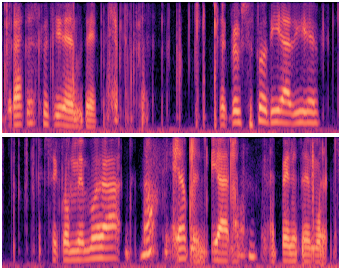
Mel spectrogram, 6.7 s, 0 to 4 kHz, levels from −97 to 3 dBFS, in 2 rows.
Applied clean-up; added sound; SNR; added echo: neural diffusion model UNIVERSE++.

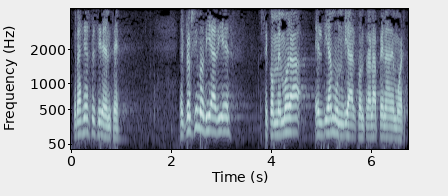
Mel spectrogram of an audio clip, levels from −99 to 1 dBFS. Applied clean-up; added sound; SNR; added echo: none; none; none; none.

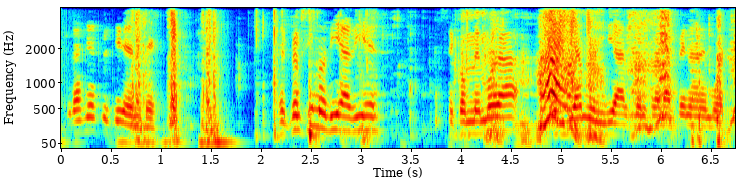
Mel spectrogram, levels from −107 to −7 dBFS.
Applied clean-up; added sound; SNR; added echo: classical method log-MMSE.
